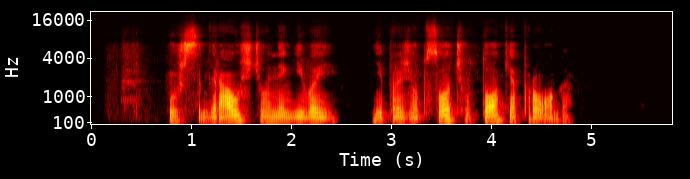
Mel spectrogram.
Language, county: Lithuanian, Tauragė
